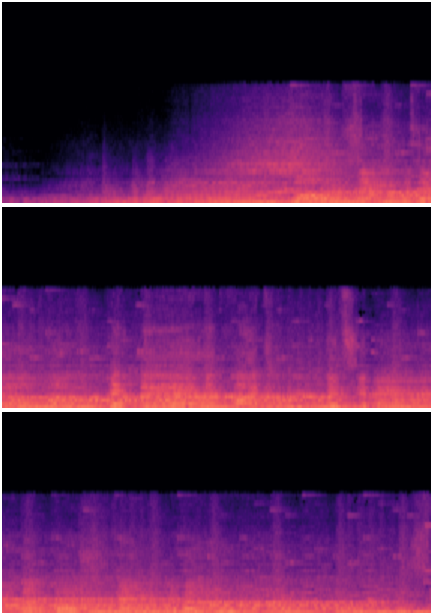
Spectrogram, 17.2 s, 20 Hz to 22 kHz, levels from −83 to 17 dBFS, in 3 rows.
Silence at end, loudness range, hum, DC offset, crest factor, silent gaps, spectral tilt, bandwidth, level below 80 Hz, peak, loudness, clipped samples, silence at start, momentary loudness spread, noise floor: 0 s; 4 LU; none; 0.1%; 12 dB; none; -6 dB/octave; 13.5 kHz; -36 dBFS; -2 dBFS; -13 LUFS; under 0.1%; 0.1 s; 9 LU; -37 dBFS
